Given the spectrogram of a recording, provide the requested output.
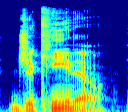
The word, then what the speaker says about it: Giacchino: my name is actually pronounced Giacchino, not Gia as it looks.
